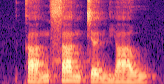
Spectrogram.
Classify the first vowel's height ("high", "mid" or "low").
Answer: low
